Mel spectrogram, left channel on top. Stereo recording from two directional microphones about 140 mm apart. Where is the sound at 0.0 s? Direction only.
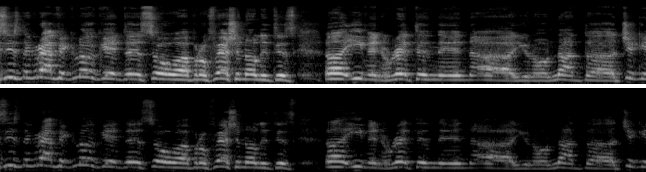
20° left (ahead or behind).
